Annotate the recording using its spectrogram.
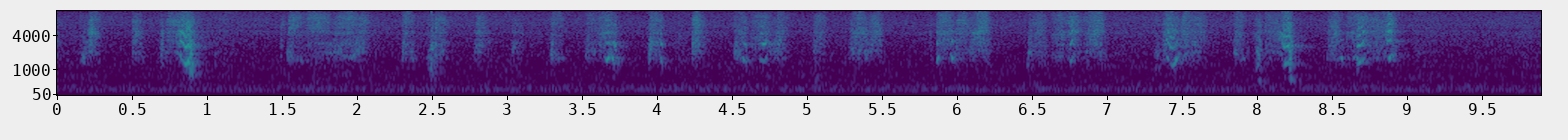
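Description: A marker squeaks and taps across a whiteboard.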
